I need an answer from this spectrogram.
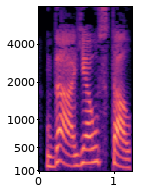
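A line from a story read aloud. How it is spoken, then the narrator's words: Snapped. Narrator (Russian): огрызнулся Фрэнк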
